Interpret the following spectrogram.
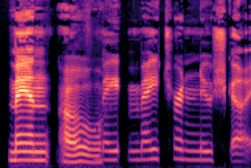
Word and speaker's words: Matronushka: Matronushka. It's said the way that it's spelled.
